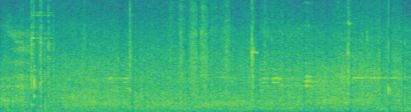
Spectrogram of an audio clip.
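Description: Steady rumble and hiss of roadside traffic, with a few light clinks of steel utensils on top.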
